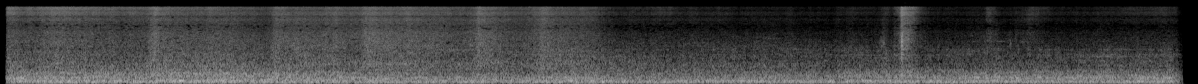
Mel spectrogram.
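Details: Steady broadband rushing noise like wind or passing traffic, with faint clicks, and no animal sounds audible.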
